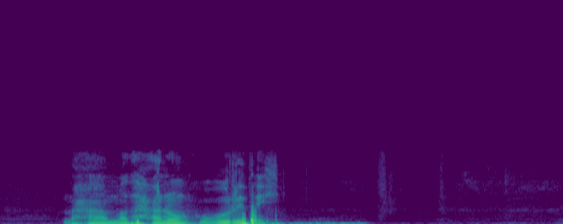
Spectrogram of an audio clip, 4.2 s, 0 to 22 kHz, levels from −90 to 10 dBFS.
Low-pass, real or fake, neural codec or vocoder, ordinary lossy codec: 7.2 kHz; real; none; none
